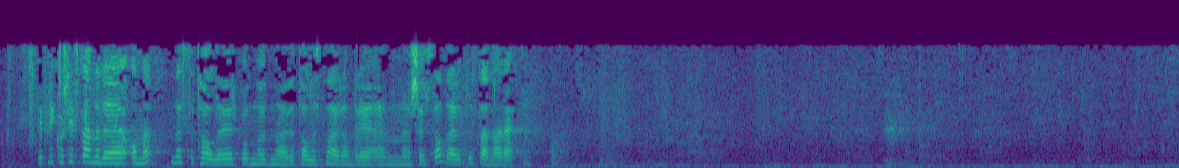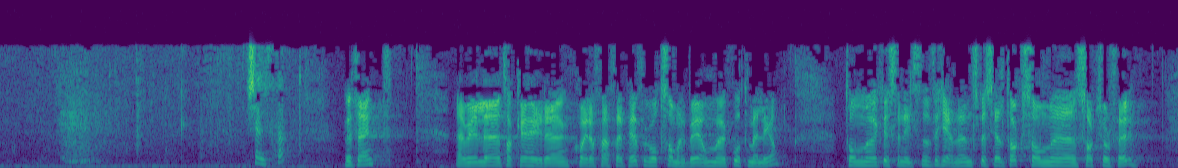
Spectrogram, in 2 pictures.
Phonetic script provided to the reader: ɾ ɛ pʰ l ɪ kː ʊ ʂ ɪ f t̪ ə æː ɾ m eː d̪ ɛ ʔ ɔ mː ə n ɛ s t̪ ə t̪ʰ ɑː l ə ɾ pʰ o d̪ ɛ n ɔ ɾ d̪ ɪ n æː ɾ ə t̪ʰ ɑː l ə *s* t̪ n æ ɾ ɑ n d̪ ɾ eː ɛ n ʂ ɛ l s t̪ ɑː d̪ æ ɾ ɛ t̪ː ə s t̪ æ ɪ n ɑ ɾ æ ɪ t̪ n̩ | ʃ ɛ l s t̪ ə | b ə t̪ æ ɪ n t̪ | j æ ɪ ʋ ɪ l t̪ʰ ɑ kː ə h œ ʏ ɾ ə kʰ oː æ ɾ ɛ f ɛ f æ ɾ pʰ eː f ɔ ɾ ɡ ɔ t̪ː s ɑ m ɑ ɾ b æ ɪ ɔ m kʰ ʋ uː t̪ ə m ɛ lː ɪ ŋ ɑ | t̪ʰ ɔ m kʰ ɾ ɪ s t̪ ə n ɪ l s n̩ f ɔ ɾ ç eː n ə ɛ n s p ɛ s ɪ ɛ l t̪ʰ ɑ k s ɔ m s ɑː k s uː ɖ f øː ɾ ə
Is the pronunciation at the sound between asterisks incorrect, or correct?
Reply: correct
